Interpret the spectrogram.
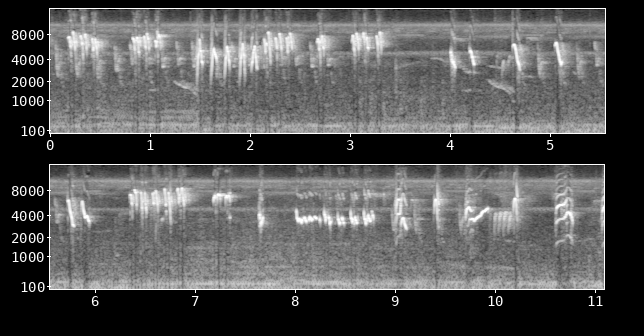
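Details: Brown-throated sunbird, or kolibri ninja, in a full ngobra song for tutoring cage birds. Rapid strings of piercing high chips alternate with brief pauses, and a short run of descending notes comes near the end.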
